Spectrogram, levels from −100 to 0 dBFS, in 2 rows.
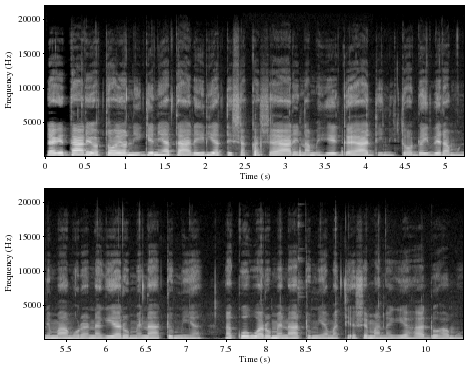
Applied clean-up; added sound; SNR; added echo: none; Walk, footsteps; 12 dB; none.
